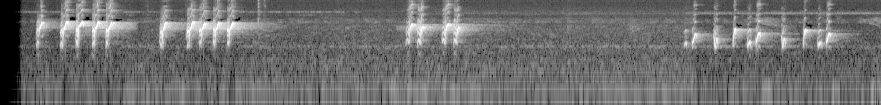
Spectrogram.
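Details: Orange-bellied flowerpecker lure recording, used to attract wild birds and train young birds: bursts of three to five sharp, high chirps, each falling slightly, separated by short pauses, ending in lower, quicker notes.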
